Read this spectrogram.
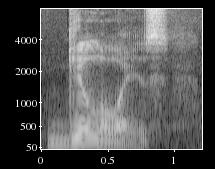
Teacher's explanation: so it's actually gillies the emphasis on the first syllable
